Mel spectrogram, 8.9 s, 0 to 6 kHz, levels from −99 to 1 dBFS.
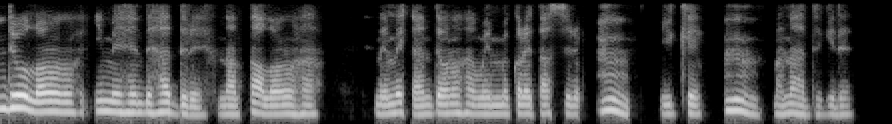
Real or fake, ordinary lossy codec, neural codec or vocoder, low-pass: fake; none; codec, 16 kHz in and 24 kHz out, 1 kbps, XY-Tokenizer; 5.4 kHz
